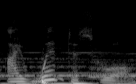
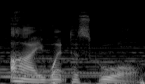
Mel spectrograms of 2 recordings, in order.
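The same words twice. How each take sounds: First: The word went carries the stress. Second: The word I carries the stress. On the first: "if I emphasize the second word" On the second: "I could emphasize the first word"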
